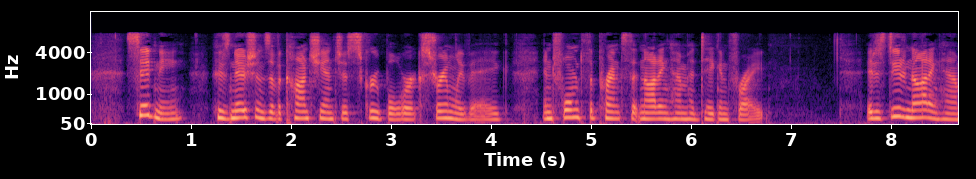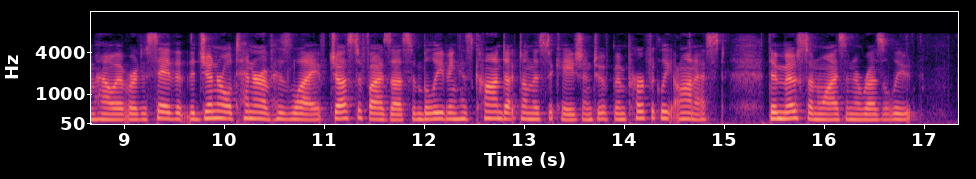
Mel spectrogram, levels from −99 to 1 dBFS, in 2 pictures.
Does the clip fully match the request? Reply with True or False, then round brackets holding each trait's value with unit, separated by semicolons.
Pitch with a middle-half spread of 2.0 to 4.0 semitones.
True (2.8 semitones)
